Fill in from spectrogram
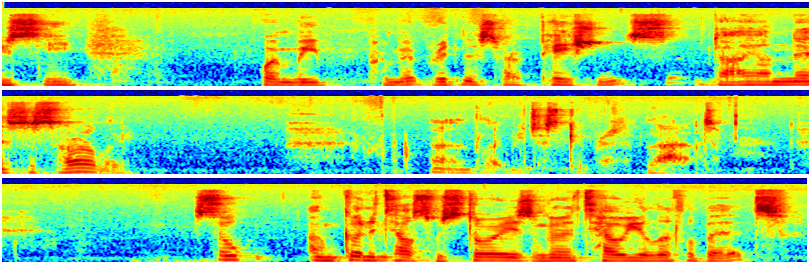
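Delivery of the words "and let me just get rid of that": a real whispered aside to himself. Real, not acted. Presenter fixing his shared screen, whispering to himself. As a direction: breathe it under your voice while fiddling with the screen.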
